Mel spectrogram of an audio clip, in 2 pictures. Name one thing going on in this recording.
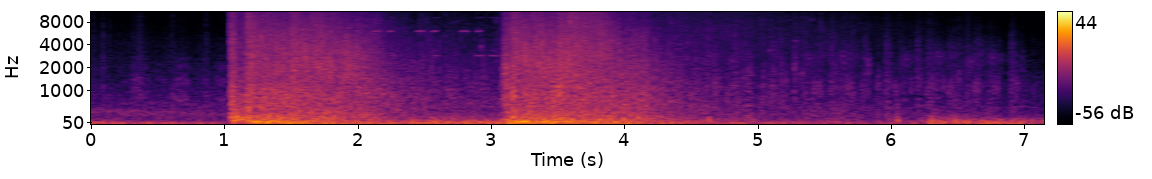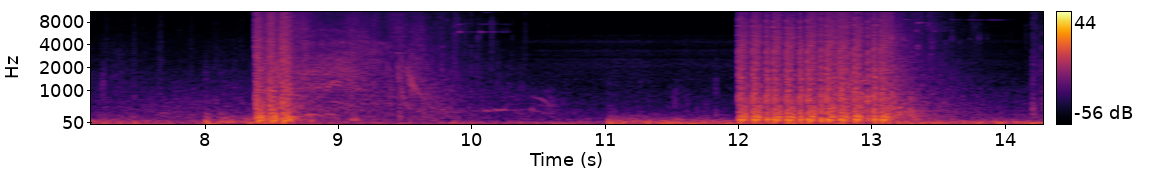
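A rifle fires in loud, echoing bursts.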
